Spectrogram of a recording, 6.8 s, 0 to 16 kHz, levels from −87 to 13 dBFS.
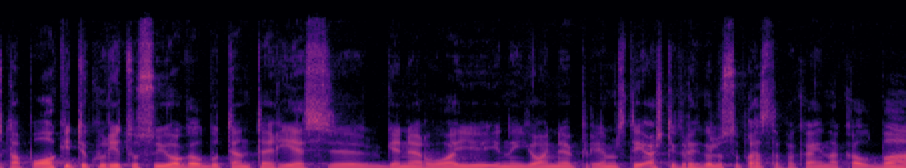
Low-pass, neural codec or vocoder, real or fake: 14.4 kHz; vocoder, 44.1 kHz, 128 mel bands every 512 samples, BigVGAN v2; fake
